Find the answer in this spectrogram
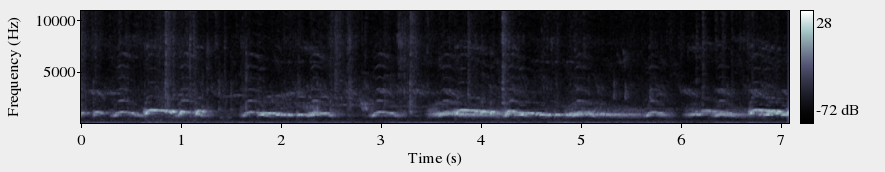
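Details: Zebra dove decoy kept in a small open cage near other doves to call in wild birds, its medium voice already giving kwor kwor; looping coos, then a long purring trill, repeated twice.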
